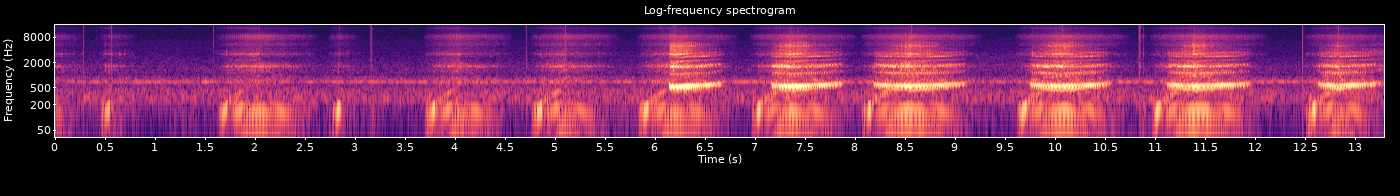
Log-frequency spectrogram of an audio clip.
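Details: Vintage Lucas klaxon horn on a 6 V bench supply set to 5 A. The motor repeatedly whirs up and dies away about once a second, giving only a thin rasp instead of a full blare. The owner suspects the motor must sit closer to the striker.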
